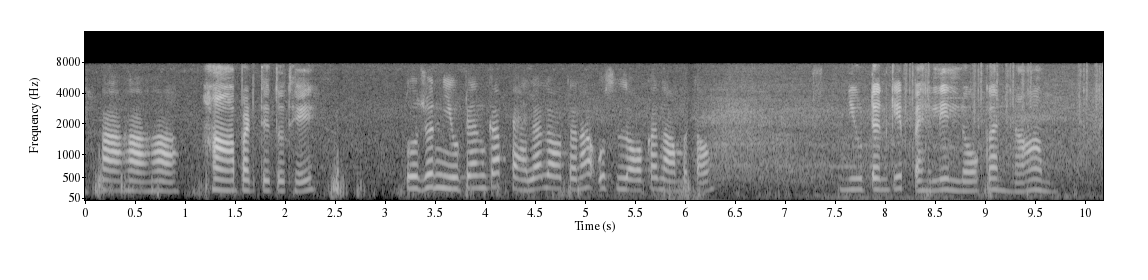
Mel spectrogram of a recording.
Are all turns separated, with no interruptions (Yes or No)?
Yes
